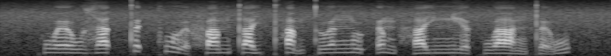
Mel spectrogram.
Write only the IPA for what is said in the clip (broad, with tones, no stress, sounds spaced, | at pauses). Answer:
k w əː˨˩ w z a˦˥ t̚ t̪ ə˦˥ t̚ k w ṵ˧˨ ə̯ f a˧ m t̪ a˨˦ j t̪ʰ a̰˧˨ m t̪ u˧ ə̯ ŋ u˨˦ ʔ ə˧˩ m h a˧ j ɲ i˧˩ ə̯ k w aː˧˩ ŋ t̪ ə̰˧˥ w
